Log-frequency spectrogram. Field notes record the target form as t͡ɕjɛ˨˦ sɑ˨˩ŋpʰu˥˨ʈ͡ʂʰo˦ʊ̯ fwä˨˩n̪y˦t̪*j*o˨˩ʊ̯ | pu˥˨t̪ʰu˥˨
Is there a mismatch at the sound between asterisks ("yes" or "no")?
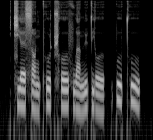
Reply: no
